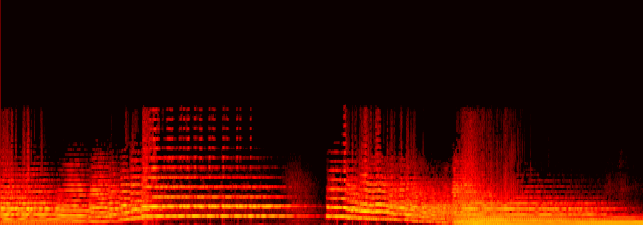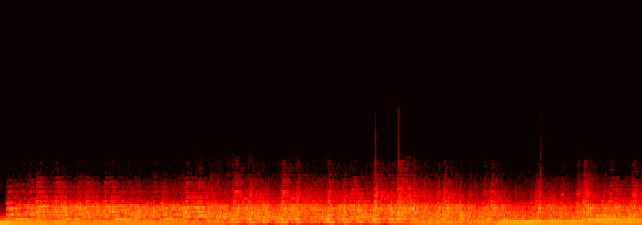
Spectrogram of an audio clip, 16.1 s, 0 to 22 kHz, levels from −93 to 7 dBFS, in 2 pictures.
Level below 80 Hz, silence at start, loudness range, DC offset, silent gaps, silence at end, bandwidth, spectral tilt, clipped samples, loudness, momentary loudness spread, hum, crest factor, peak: -72 dBFS; 0 s; 5 LU; under 0.1%; none; 0 s; 11.5 kHz; -5 dB/octave; under 0.1%; -30 LUFS; 7 LU; none; 12 dB; -18 dBFS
